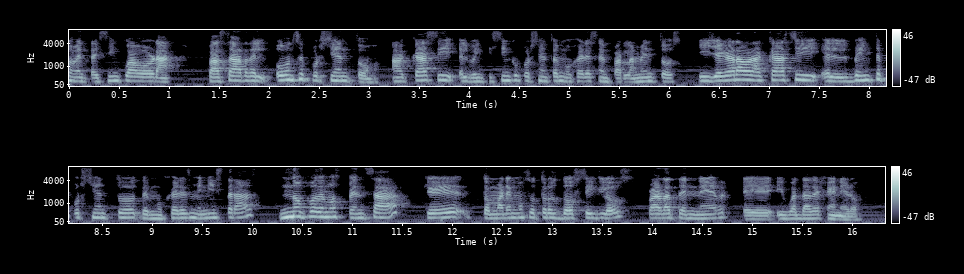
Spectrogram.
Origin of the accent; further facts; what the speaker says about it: Mexico; O, por ejemplo, en mi país, en México, 1 de cada 4 hogares depende completamente del ingreso de una mujer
